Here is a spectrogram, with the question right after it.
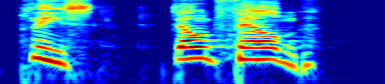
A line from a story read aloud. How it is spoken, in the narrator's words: cried Rachel weakly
